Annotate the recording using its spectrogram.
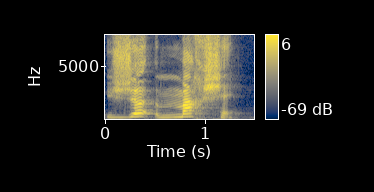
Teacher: you can notice here that the S at the end of marchais is silent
